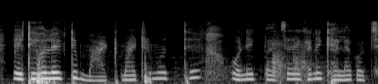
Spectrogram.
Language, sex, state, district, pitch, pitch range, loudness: Bengali, female, Tripura, West Tripura, 240 Hz, 210-270 Hz, -21 LUFS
